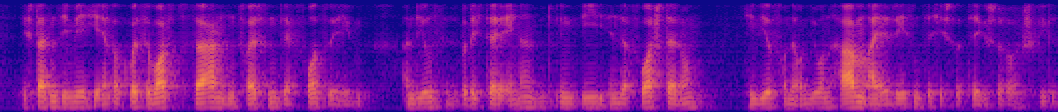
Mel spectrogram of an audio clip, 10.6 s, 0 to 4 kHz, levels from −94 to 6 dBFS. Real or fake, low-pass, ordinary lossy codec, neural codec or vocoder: fake; 3.6 kHz; none; codec, 16 kHz, 0.3 kbps, FocalCodec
